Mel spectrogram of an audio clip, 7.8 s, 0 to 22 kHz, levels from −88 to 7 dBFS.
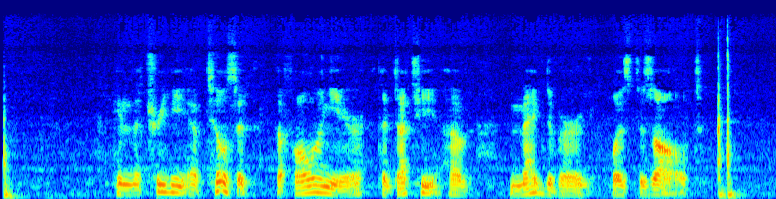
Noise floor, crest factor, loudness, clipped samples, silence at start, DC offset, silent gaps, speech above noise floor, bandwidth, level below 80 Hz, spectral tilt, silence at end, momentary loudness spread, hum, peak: -52 dBFS; 18 dB; -21 LUFS; under 0.1%; 0.05 s; under 0.1%; none; 32 dB; 15.5 kHz; -52 dBFS; -6.5 dB/octave; 0.35 s; 10 LU; none; -2 dBFS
